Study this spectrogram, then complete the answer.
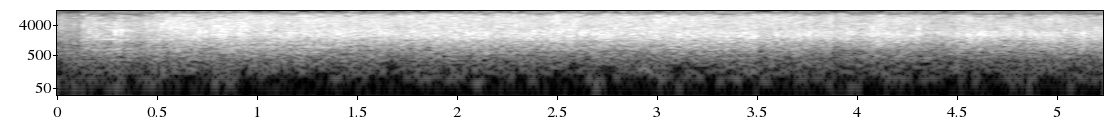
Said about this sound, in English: Clap.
